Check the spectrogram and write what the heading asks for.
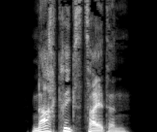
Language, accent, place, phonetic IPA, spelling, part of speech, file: German, Germany, Berlin, [ˈnaːxkʁiːksˌt͡saɪ̯tn̩], Nachkriegszeiten, noun, De-Nachkriegszeiten.ogg
- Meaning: plural of Nachkriegszeit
